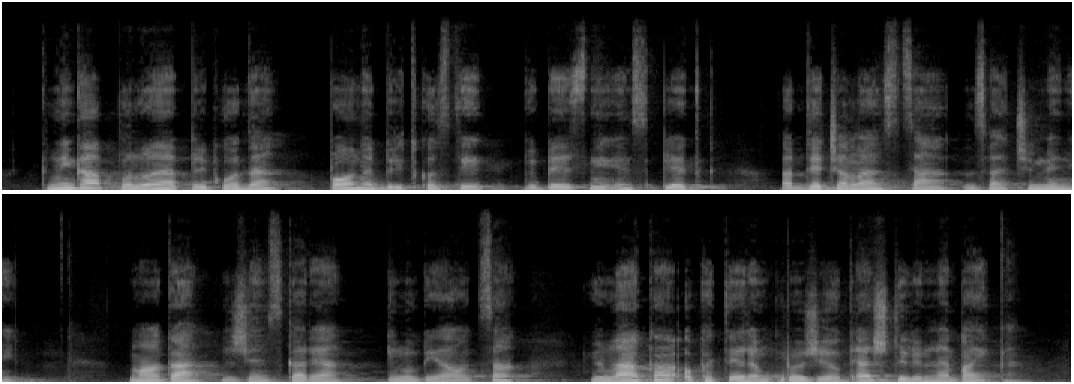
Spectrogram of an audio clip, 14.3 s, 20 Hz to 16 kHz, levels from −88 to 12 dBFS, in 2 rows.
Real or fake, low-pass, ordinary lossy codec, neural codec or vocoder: fake; 14.4 kHz; none; codec, 44.1 kHz, 2.6 kbps, DAC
